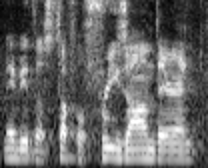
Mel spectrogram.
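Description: A man's voice: medium pitch, level tone, normal speed, a little mellow, a little hiss or hum. A man playing a tabletop game, chatting casually and thinking aloud in short, choppy phrases.

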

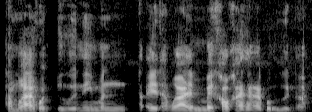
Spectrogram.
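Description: A man's voice: fairly low pitch, rapid-fire, fairly bright tone. A man hosting a casual chat about a TV show, with dry, laid-back remarks. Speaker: podcast host. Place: voice chat call.

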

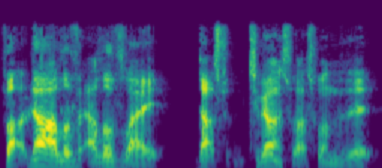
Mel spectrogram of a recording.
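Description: A man's voice: medium pitch, expressive, brisk, a bit bright, no room sound. A young Scottish man hosting a podcast, chatting casually, rambling and swearing, laughing often. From Scotland. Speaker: podcast host. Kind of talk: casual chat.

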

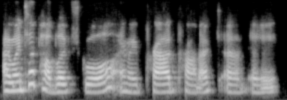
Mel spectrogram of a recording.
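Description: A woman's voice: mid-range voice, a little slow, gravelly, no echo, muffled recording. A young woman from Missouri, a guest in a casual interview, reflecting on her life with many "um"s and "like"s. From Missouri, United States. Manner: relaxed, reflective, lots of fillers like "um" and "like".

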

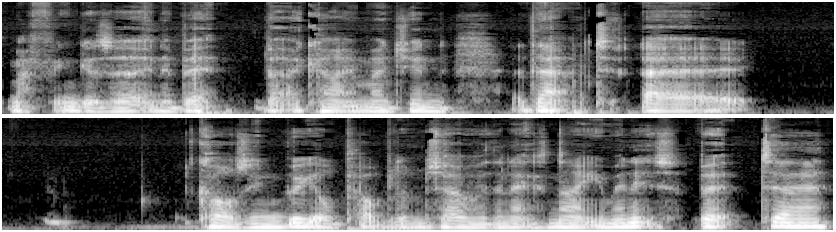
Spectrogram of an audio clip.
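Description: A man talking quietly and wryly at night from a room in his house, hosting a solo radio show with lots of asides and restarts. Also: fairly low pitch, little pitch movement, moderate pace, vocal fry, husky. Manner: self-deprecating, wry, full of asides and restarts; talking quietly, half-whispering at times. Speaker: radio host. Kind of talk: rambling late-night solo radio chat.

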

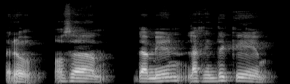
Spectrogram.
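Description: A man's voice: a little high, takes it slowly, darkish tone. Rambling young Mexican man podcasting solo. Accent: Mexican Spanish. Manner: rambling, slangy, self-interrupting. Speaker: podcast host. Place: home room.

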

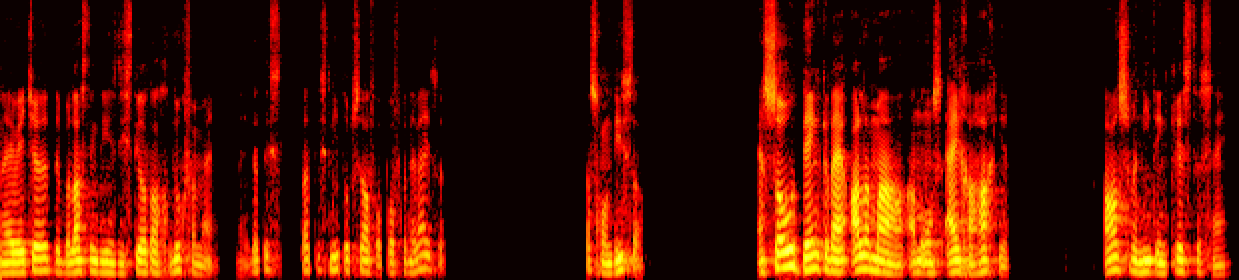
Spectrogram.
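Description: A man's voice: mid-range voice, darkish tone. A man preaching a sermon, earnest and emphatic, repeating key words for weight. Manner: acts out quoted voices within preaching.

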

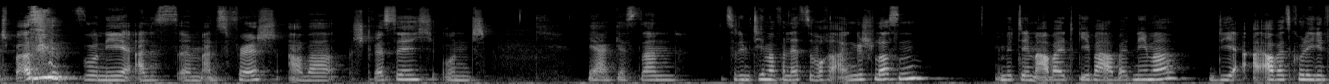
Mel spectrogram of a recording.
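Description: A young woman with a southern German dialect co-hosting a podcast, chatting casually over drinks, swearing, laughing and telling stories with energy. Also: mid-range voice. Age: young adult. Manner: lively, swearing, laughs often, tells stories animatedly. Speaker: podcast co-host.

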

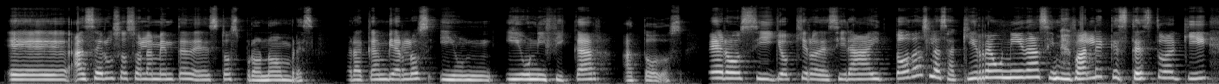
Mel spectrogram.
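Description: A woman's voice: on the high side, a little slow, hardly any pauses, clean tone. A woman, a guest expert who explains inclusive language in a careful, reflective way, asking rhetorical questions. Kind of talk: explanatory interview talk.

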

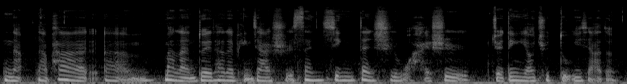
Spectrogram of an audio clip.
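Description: A woman co-hosting a casual book podcast, her voice mellow and warm. She talks in a calm, measured way and walks through each book's content in detail. A faint hiss sits under her voice. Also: fairly low pitch. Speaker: podcast co-host.

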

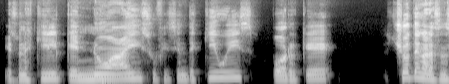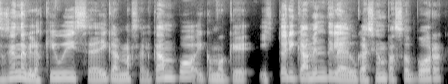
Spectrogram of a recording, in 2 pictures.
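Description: A man's voice: on the high side, normal speed, no echo, clean studio sound. An Argentine man with an Argentine Spanish accent, hosting a live casual chat at home at a desk mic, joking and slangy. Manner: joking, slangy, animated storyteller. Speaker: host. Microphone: desk microphone.

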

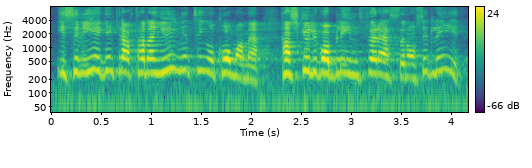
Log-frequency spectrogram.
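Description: A man preaching a sermon, retelling a scripture story and putting rhetorical questions to his listeners. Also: very high-pitched. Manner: asks the listeners many rhetorical questions, loudness swings widely.

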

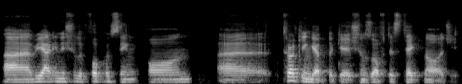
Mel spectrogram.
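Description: A man from Turkey whose first language is Turkish, a guest answering interview questions in a measured way with many "uh" fillers. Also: lowish voice, fairly even intonation. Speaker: guest, company co-founder.

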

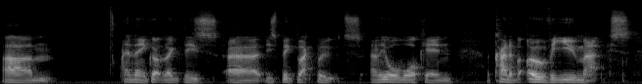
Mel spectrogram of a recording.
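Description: A man's voice: sits low, steady tone, unhurried, pushed and bright. A man running a tabletop game as game master, describing scenes in a rambling way with lots of fillers.

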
